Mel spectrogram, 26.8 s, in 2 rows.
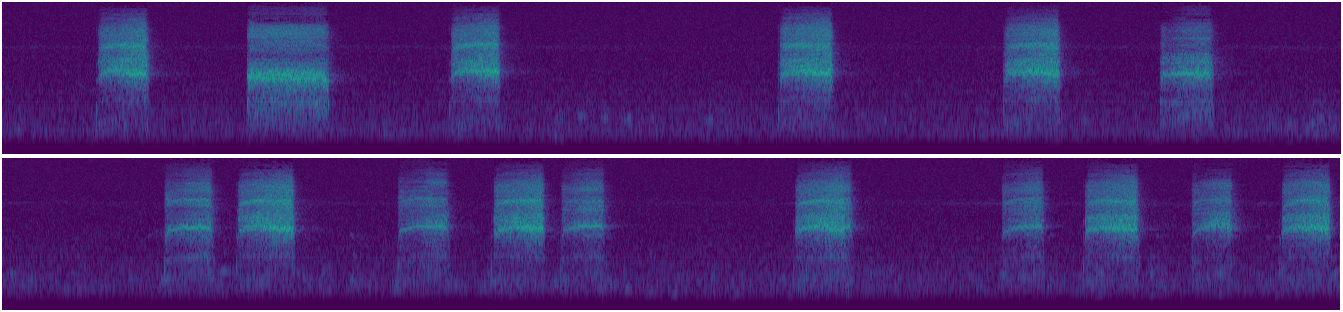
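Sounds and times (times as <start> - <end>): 
barn owl call: 1.0 - 1.6, 2.5 - 3.4, 4.5 - 5.1, 7.8 - 8.4, 10.0 - 10.7, 11.6 - 12.3, 15.0 - 16.5, 17.4 - 19.6, 21.3 - 22.2, 23.4 - 26.7.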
